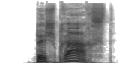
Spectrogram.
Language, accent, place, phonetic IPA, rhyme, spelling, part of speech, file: German, Germany, Berlin, [bəˈʃpʁaːxst], -aːxst, besprachst, verb, De-besprachst.ogg
- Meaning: second-person singular preterite of besprechen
